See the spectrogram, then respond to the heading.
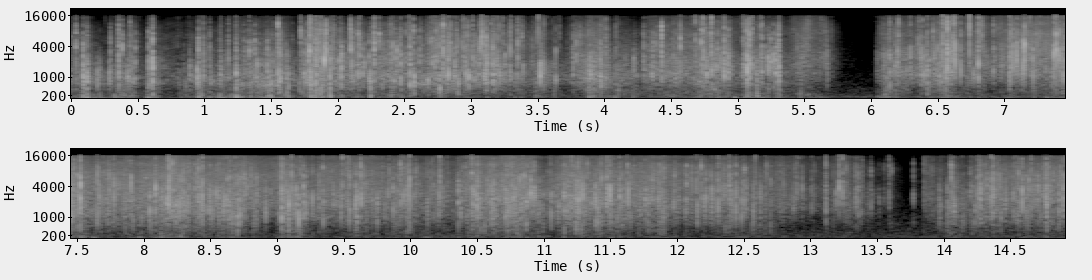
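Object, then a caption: Thin kraft paper bag. An empty, thin kraft paper bakery bag is crumpled by hands, then pressed and smoothed flat. A dense, bright crinkling and crackling runs throughout, with almost no low end and a brief near-silent gap around six seconds before the rustling resumes.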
